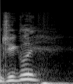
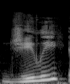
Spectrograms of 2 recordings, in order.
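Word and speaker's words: Gigli: Have you seen Jiggly? It's wonderful. – It's pronounced Geely.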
